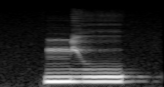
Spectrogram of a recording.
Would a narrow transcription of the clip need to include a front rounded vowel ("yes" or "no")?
no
